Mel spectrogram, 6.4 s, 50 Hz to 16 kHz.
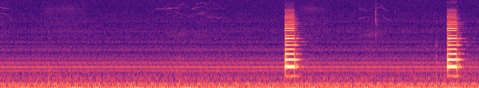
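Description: SENSIT GOLD G2 gas detector giving two short electronic beeps about two seconds apart during its warm-up sequence, over a faint low hum.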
